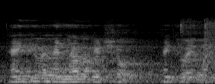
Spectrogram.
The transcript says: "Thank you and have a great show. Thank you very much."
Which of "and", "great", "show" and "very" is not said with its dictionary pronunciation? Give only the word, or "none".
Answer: great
